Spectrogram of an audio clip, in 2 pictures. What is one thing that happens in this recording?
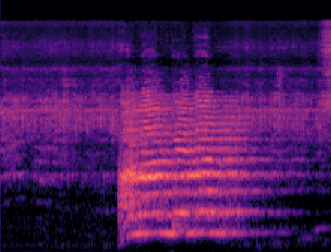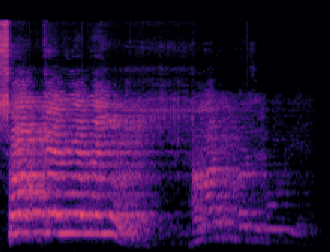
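A man sings loudly into a microphone in long, drawn-out phrases.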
